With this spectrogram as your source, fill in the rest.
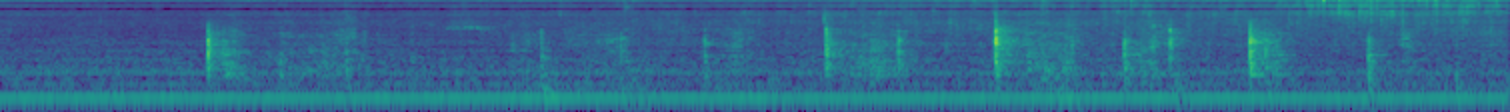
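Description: Chopped tomatoes are scraped off a board and drop into a frying pan.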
